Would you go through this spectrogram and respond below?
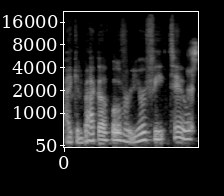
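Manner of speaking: muttering under breath. Playing a character answering teasing friends: muttering under her breath. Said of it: "under her breath".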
